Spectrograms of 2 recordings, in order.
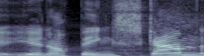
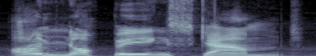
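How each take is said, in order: First: Said in the usual way. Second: Slow, emphatic "I'm not being scammed"; pointedly slowed retort; irritated denial. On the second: Retold or imitated. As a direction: drag out each word in exasperation. Irritated answer to bank worker.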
